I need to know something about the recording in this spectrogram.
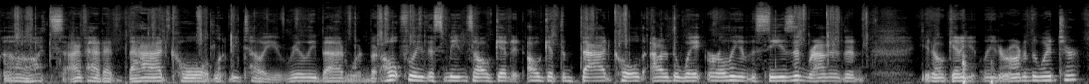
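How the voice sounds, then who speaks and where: A woman's voice: low-pitched, steady tone, a little fast, gravelly, slight background noise. A woman with a stuffed-up, nasal voice from a head cold, chatting casually through a weekly tarot reading and often checking in with "okay?". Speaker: tarot reader.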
